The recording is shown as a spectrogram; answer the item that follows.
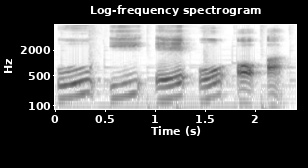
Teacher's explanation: উ উচ্চারণ করতে ঠোঁটের মধ্যে খুব কম জায়গা নেয়, ই আর একটু বেশি জায়গা নেয়, এ তখন আরেকটু ঠোঁটটা খুলে যায়, আরেকটু বড় হয়, ও এটা আরেকটু বড় হয়, অ আরও যাই বেশি জায়গা নিয়ে ঠোঁটটা কথা মানে আমাদের ঠোঁটের জায়গা বেশি নেয় আর কি, অ।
